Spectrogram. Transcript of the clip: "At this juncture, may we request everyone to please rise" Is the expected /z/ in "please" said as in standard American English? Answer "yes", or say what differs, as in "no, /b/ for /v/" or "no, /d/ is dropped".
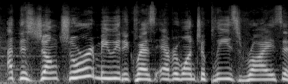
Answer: yes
